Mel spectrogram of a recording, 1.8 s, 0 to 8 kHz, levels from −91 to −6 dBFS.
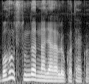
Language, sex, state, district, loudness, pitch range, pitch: Bhojpuri, male, Bihar, Muzaffarpur, -14 LUFS, 120-170 Hz, 135 Hz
